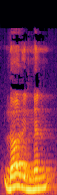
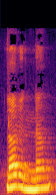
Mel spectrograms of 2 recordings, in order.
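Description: Both takes have the same delivery.

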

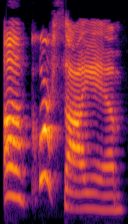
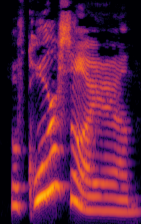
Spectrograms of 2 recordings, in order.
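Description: First: Loud, proud Sebastian; proud reply. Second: Lower, slow bear reply. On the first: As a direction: declare it with pride. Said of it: "replied Sebastian". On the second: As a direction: rumble it out like a bear. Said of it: "replied the bear". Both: Acted.

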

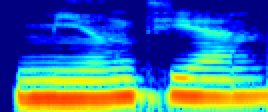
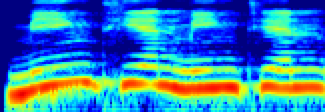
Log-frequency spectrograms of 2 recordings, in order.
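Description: First: "মিয়ং থিয়েন" as mi-ong thien, pitched lower; low, careful "মিয়ং থিয়েন" with an o glide; correct pronunciation. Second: "মিং থিয়েন" with a short i, no o glide; higher-pitched "ming thien", the vowel left plain; wrong pronunciation demo. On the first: Teacher showing students the right way, lower "মিয়ং থিয়েন" as mi-ong. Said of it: "এরকম". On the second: Teacher showing students what to avoid, higher "মিং থিয়েন" without the glide. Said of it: "এটা কিন্তু হবে না". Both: Shown as a demonstration.

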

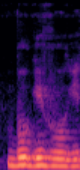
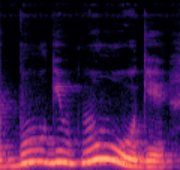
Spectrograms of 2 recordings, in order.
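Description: First: Said in the usual way. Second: "Бугі-вугі" slow and louder, both "у" sounds held long. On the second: Shown as a demonstration. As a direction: hold each "у" in "Бугі-вугі" with rounded lips. (повільно й голосніше, протяжні «у» в «Бугі-вугі») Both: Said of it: "складаючи губи в трубочку і вимовляючи протяжно".

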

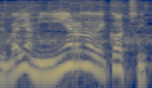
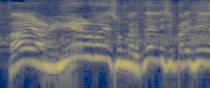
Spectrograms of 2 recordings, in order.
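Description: First: Said in the usual way. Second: Exasperated drawn-out yell. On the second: Real, not acted. Repeats complaint, louder and drawn out.

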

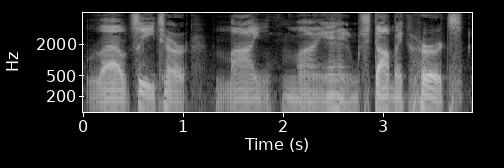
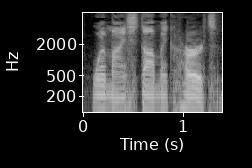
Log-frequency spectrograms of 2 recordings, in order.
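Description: First: Low, slow fake-sick moan. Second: Said in the usual way. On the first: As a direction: play sick with a deep slow voice. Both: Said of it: "my voice changes to Lawrence".

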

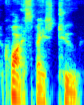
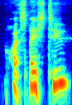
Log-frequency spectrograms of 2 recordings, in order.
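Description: First: Said in the usual way. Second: Quiet Space Two? asked with a high rising end on Two; unsure question. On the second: Shown as a demonstration. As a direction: query the title, lifting Two up high. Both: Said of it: "Is that right?".

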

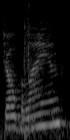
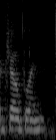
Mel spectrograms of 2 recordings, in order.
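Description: First: JOBELAN drawled in a country accent, rising at the end; country twang stretching the last syllable of Jobelan. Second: Said in the usual way. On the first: Shown as a demonstration. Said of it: "with a country accent". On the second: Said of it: "I'm saying it like a".

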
